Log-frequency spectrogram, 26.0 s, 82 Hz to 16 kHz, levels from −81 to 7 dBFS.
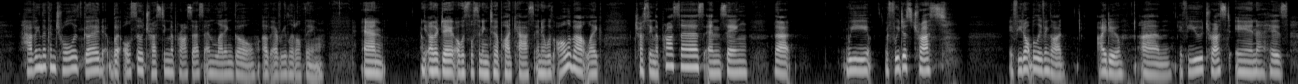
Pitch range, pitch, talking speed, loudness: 160-200 Hz, 175 Hz, 135 wpm, -24 LUFS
